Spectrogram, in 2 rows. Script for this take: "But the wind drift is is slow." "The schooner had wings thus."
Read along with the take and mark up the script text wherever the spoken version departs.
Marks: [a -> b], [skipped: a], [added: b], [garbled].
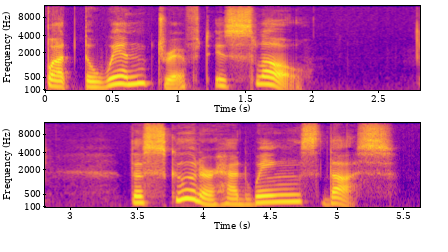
"But the wind drift is [skipped: is] slow." "The schooner had wings thus."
